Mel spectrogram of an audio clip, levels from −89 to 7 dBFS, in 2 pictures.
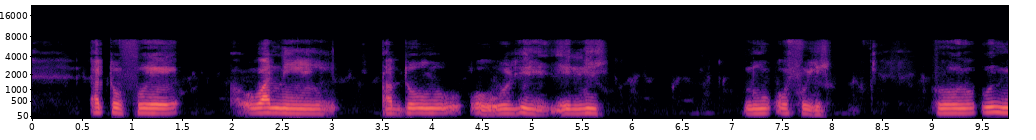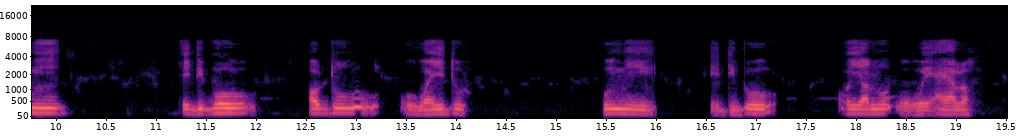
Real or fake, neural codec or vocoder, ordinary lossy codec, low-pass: fake; codec, 16 kHz, 1 kbps, FreqCodec, larger model; AAC, 32 kbps; 7.2 kHz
